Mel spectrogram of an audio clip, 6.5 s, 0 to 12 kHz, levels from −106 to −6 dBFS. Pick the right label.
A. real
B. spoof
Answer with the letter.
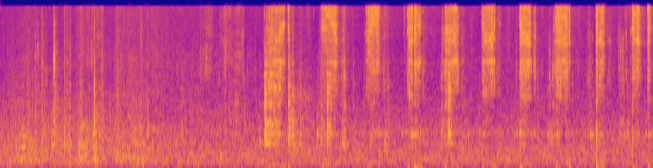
A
